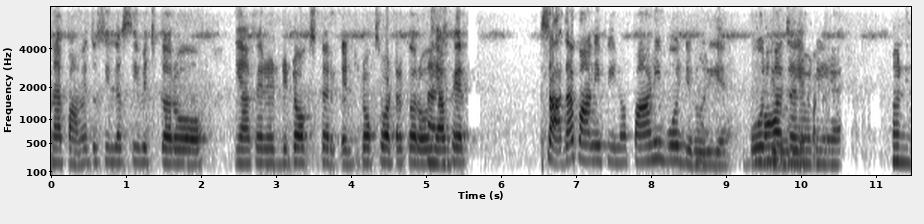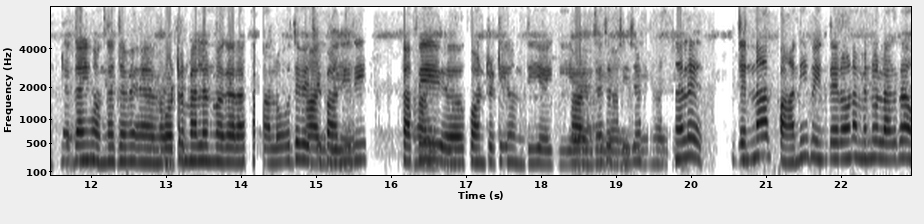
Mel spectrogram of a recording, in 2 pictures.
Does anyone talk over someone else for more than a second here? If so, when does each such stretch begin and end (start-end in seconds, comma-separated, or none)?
18.4-19.8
